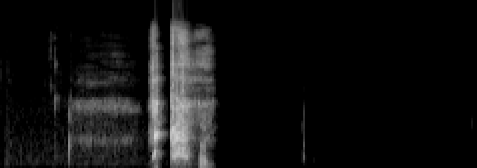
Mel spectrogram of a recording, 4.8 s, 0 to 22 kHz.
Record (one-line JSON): {"cough_length": "4.8 s", "cough_amplitude": 32768, "cough_signal_mean_std_ratio": 0.2, "survey_phase": "beta (2021-08-13 to 2022-03-07)", "age": "45-64", "gender": "Female", "wearing_mask": "No", "symptom_headache": true, "smoker_status": "Never smoked", "respiratory_condition_asthma": false, "respiratory_condition_other": false, "recruitment_source": "Test and Trace", "submission_delay": "2 days", "covid_test_result": "Positive", "covid_test_method": "RT-qPCR", "covid_ct_value": 32.6, "covid_ct_gene": "ORF1ab gene"}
